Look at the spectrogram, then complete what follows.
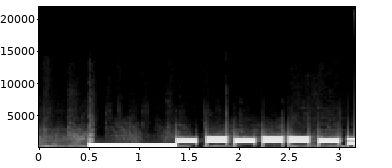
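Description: A telephone dial tone hums steadily for about a second, then gives way to a quick series of seven or so two-tone keypad beeps as a number is dialed, each short and evenly spaced.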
